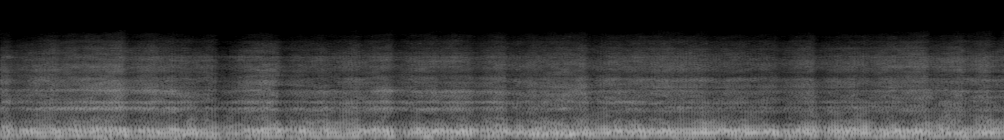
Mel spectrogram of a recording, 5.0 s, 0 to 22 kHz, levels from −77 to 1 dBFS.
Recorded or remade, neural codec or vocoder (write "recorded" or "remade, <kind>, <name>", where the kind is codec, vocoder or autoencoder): remade, vocoder, Vocos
